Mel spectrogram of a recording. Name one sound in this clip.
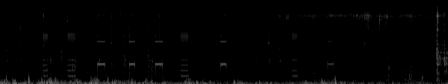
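A metal detector beeps in quick repeated tones.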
